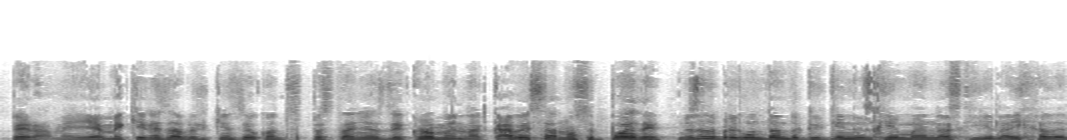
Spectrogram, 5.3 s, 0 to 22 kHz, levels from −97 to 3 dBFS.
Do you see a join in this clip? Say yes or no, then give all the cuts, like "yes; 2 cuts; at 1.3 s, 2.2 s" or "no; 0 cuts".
no; 0 cuts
